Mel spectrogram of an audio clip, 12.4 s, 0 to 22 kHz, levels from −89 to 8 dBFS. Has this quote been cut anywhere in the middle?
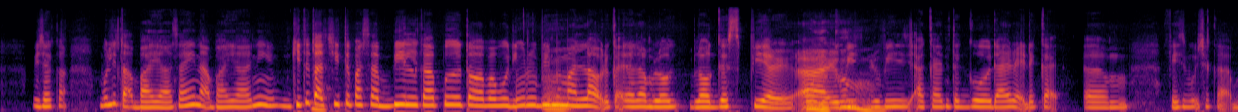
yes; 1 cut; at 5.2 s

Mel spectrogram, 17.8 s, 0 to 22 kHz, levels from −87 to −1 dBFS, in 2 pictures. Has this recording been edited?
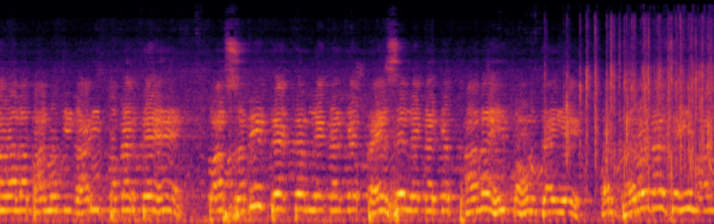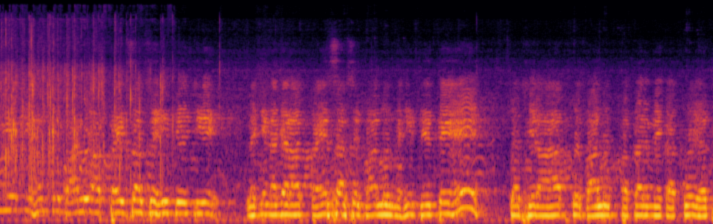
no; 0 cuts

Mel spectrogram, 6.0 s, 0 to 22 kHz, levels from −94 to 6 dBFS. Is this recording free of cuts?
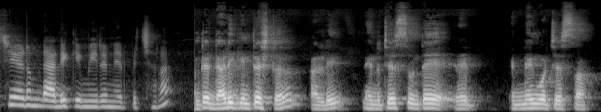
no; 1 cut; at 1.9 s

